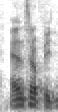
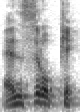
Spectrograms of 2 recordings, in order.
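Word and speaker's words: Anthropic: 엔트로픽 뉴스를 통해서 이제 많이 들어보셨는데 한국 뉴스를 통해서는 이제 엔스로픽 뭐 이렇게 얘기하는데 TH 발음 우리가 싫어하는 TH 발음입니다.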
